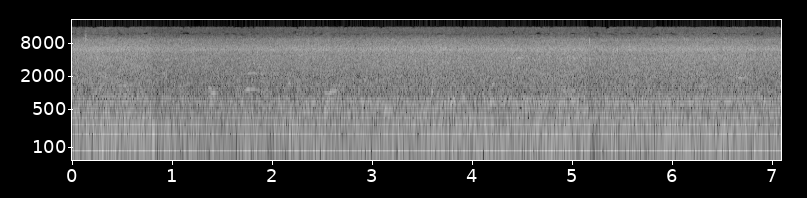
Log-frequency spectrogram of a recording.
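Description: A fast river rushes and gurgles steadily nearby.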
